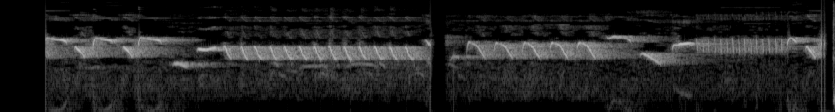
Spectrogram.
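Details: Winter wren (Troglodytes hiemalis) song: a long, rushing cascade of high, tinkling notes and rapid buzzy trills, pouring out almost without pause for eight seconds.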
